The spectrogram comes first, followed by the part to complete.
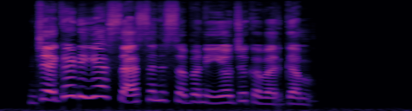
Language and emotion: Telugu, neutral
